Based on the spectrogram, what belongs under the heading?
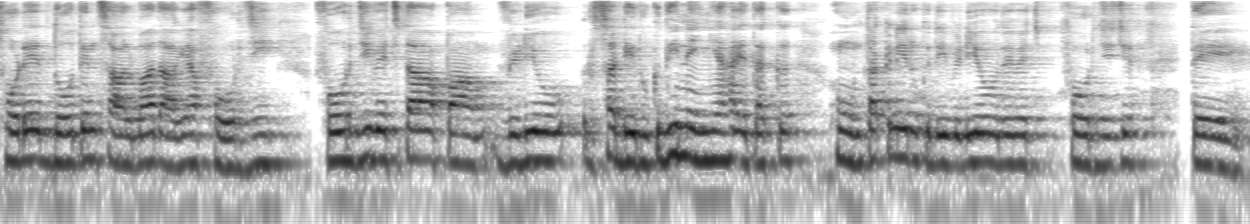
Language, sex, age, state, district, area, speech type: Punjabi, male, 18-30, Punjab, Hoshiarpur, rural, spontaneous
